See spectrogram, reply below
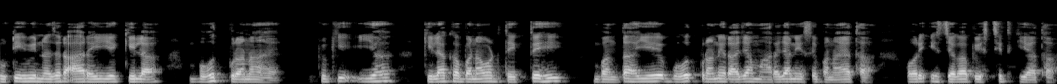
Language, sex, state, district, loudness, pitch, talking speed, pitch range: Hindi, male, Uttar Pradesh, Etah, -17 LUFS, 130 Hz, 195 wpm, 120-140 Hz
